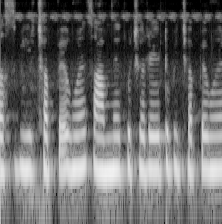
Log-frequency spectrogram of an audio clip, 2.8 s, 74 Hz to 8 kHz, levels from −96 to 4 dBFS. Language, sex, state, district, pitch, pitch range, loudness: Hindi, female, Punjab, Kapurthala, 230 Hz, 225-235 Hz, -13 LUFS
